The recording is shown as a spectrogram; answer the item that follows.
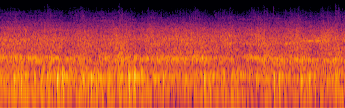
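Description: Football stadium crowd noise: a steady din of supporters' voices, with many short, sharp beats scattered through it.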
